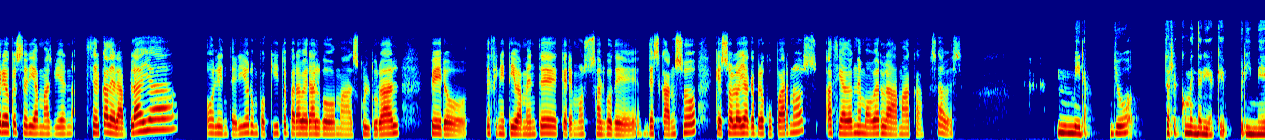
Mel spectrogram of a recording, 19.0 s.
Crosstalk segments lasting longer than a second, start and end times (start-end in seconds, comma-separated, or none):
none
